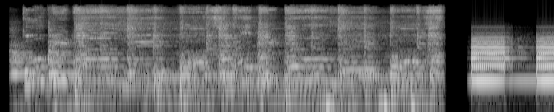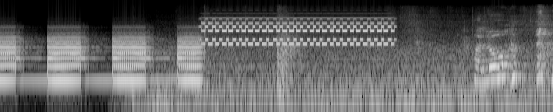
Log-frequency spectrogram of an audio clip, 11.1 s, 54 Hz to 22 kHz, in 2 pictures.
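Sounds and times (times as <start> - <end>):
high electronic trilling ring: 4.7 - 9.5.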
